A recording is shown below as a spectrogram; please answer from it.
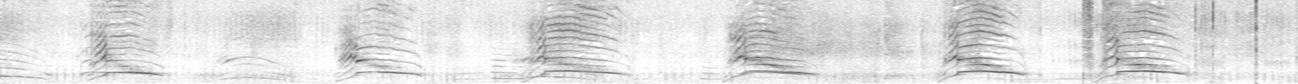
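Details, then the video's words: Maine Coon kittens of a bred litter meowing steadily, high arched cries roughly every second and a quarter, several overlapping voices, loud and clear above a low background hum. "U-Wurf Maine Coon"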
